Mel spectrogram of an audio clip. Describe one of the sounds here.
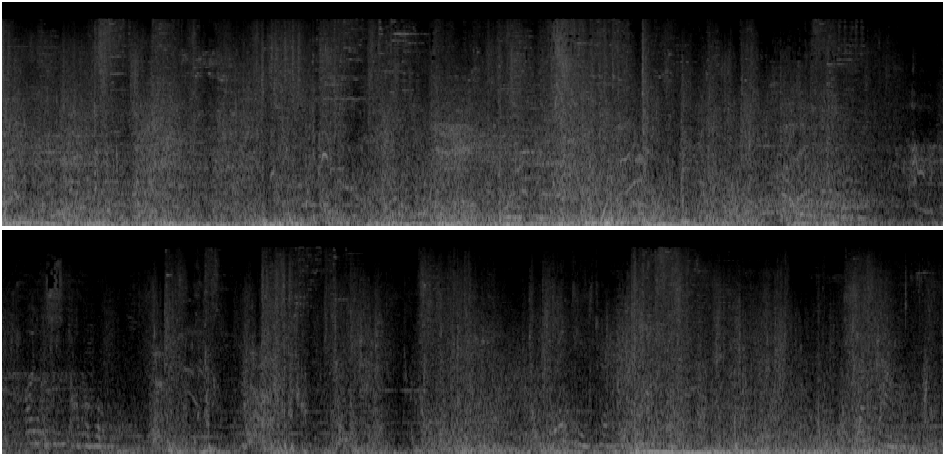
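Magic spells crackle and explode in a busy fight.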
